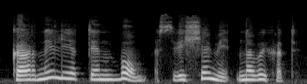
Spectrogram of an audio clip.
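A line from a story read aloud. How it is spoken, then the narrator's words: Stern metallic voice. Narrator (Russian): грозная надзирательница металлическим голосом произнесла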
